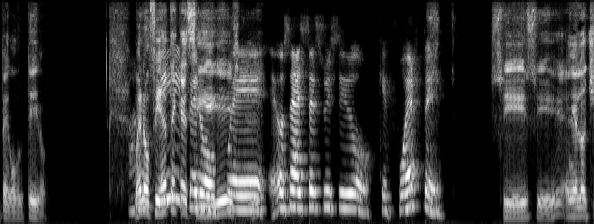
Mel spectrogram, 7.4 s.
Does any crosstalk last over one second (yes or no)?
yes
